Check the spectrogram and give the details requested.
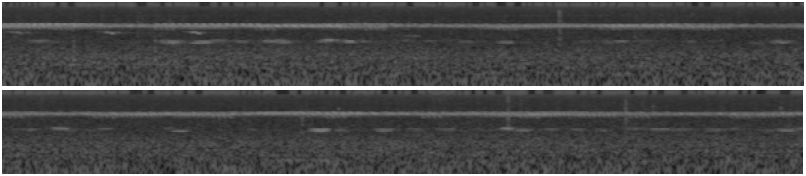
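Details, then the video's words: Steady high-pitched cricket trilling outdoors, nearly continuous and even in loudness, with faint lower chirps scattered through the background. "RELAX TO THE SOUNDS OF NATURE CRICKETS"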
